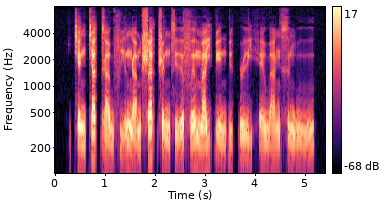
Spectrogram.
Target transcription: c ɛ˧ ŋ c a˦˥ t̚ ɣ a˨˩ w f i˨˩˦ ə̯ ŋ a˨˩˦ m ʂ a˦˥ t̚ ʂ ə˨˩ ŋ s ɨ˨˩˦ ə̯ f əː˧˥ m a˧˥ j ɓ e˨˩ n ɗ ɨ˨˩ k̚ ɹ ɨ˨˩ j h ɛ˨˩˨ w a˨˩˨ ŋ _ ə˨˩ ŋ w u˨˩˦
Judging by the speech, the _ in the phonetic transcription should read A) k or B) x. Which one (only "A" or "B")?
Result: B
